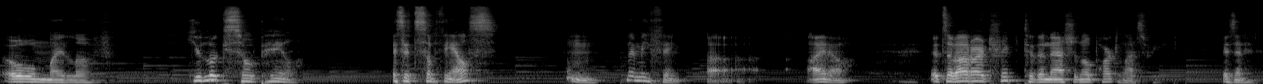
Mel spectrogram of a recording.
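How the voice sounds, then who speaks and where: A man's voice: medium pitch, animated, unhurried, long pauses, darkish tone, faint music behind, lightly acted. A man playing an undead demon husband in an ASMR roleplay, obsessively loving and unhinged, theatrical in manner. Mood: tender, coaxing. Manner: theatrical, swinging from tender murmurs to desperate demands. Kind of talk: ASMR roleplay audio acting.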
